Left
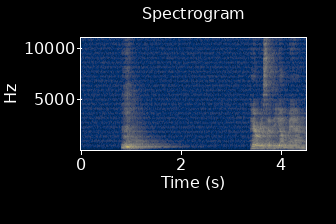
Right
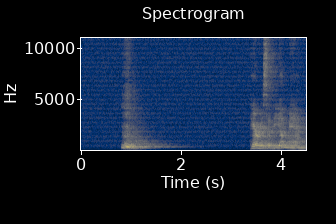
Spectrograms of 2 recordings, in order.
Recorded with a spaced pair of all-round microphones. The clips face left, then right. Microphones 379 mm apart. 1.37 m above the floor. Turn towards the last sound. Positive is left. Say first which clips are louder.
# even
turn(degrees=5)  # may be behind; listen again after turning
